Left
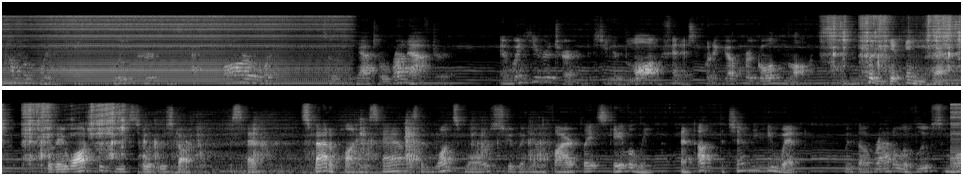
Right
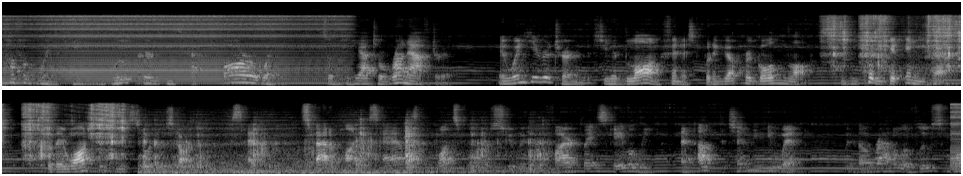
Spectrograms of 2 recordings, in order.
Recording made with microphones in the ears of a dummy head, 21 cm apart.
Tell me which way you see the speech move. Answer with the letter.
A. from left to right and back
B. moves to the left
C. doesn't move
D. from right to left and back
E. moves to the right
B.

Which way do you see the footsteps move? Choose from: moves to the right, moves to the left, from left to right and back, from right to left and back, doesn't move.
moves to the right.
